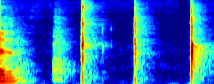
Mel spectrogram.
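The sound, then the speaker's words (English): A single person claps three times, slowly and evenly, each clap a sharp, crisp smack, right after a brief snatch of voice at the start. “I have to applaud that.”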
